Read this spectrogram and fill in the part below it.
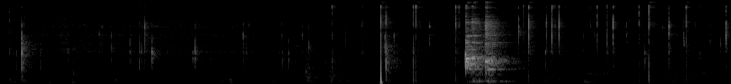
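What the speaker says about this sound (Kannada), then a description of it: "ಗೀ ಹೀಟ್ ಆಗಿದೆ. ಇಲ್ಲಿ ನೋಡಿ ಫ್ರೆಂಡ್ಸ್, ಸ್ವಲ್ಪ ಸಾಸಿವೆ ಹಾಗೆ ಒಂದು ಒಣಮೆಣಸು ತಗೊಂಡಿದ್ದೇನೆ, ಡ್ರೈ ರೆಡ್ ಚಿಲ್ಲಿ ಹಾಕ್ಕೊಳ್ತೇನೆ" Mustard seeds and a dry red chilli fry in hot ghee with a faint, scattered crackle and sizzle, then a brief louder spatter partway through.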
